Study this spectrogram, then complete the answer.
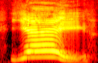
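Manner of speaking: "Yay" held high, gliding to Y; bright A sound. Shown as a demonstration. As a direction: stretch "Yay" with a clear Y at the end. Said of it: "bright A sound and a Y".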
